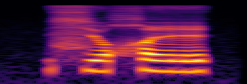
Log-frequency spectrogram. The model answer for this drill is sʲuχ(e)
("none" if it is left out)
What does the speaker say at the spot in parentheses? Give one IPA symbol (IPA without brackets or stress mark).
e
